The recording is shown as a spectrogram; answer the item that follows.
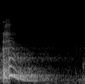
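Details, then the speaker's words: Adult woman losing her voice coughs once during a public speech: an abrupt cough through a microphone, with a sharp burst fading into room echo. "Sorry, I'm losing my voice, so just give me, and every time I cough, it sounds like it just blasts right over the audience."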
